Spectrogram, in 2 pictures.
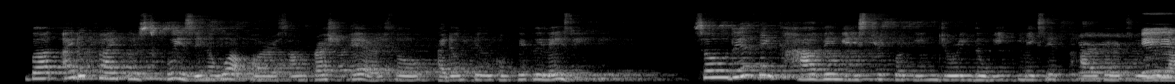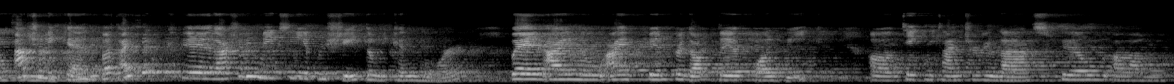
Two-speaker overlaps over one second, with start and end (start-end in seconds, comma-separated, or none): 10.8-12.7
